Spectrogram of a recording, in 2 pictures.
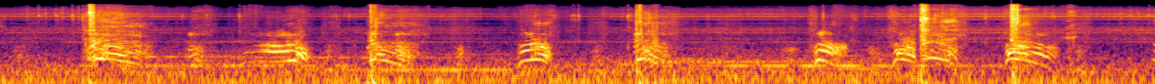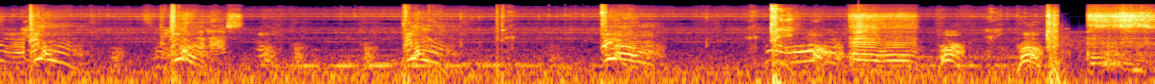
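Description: Heavy blows thud again and again.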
